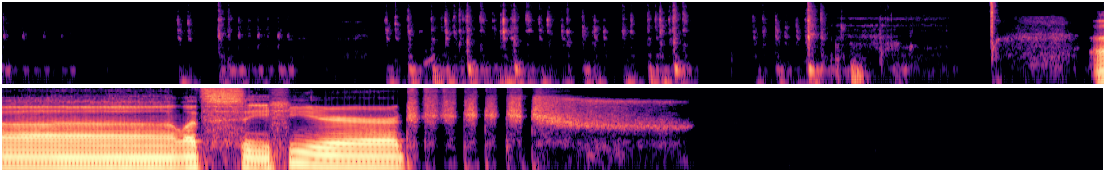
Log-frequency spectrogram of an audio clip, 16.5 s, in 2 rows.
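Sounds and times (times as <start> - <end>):
typing on a computer keyboard: 0.0 - 0.6, 1.3 - 2.2, 2.8 - 6.4
speech: 8.2 - 11.6.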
